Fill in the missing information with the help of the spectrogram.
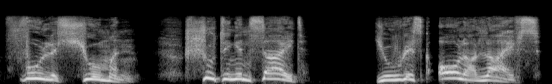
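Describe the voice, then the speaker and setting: A hulking alien soldier, who barks in heavily accented English. The voice is loud, pitched well above the narrator's own, and strained in timbre. The read is dry and close, with a stern, scolding edge. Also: male voice, sing-song, measured pace, vocal fry, husky, no echo, full character voice. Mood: angry. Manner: heavily accented, barking, formal. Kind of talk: audiobook character voice.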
